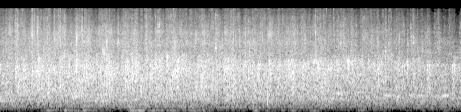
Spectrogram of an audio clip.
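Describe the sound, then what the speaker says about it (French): A full audience at an evening gala in a manor hall claps for the partners, a thick, sustained round of applause that stays even from start to finish. "Je pense qu'on peut donner une bonne main d'applaudissement à tous ses partenaires."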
